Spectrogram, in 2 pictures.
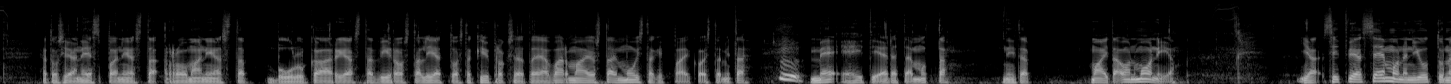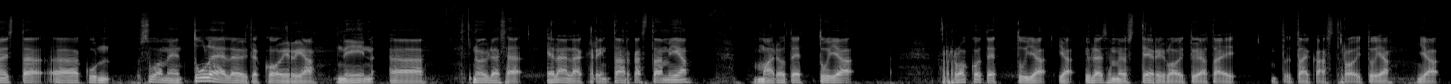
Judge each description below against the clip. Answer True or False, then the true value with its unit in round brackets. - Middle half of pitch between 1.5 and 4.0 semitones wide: True (3.4 semitones)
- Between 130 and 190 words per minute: False (95 wpm)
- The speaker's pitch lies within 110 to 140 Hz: False (85 Hz)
